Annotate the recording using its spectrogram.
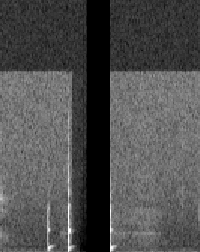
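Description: Three short, quiet pop sound effects of the kind used in animation, each a quick upward-sweeping blip, spread over about two-thirds of a second.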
